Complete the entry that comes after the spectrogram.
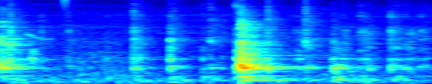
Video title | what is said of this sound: Low-Carb Air Fryer Meals for Keto - Steak, Pork Chop & Chilli Prawns | You can hear that uh skin or crackling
